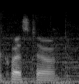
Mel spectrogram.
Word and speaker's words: Questone: Which is what we've landed on for pronouncing the name. It seemed to be the general consensus of all the people complaining about how we were saying his name wrong.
